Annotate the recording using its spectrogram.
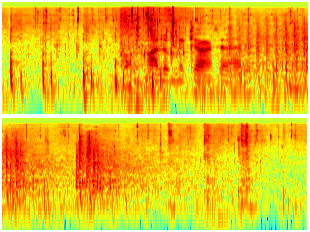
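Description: Footsteps thud on a hard floor at a steady walking pace.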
